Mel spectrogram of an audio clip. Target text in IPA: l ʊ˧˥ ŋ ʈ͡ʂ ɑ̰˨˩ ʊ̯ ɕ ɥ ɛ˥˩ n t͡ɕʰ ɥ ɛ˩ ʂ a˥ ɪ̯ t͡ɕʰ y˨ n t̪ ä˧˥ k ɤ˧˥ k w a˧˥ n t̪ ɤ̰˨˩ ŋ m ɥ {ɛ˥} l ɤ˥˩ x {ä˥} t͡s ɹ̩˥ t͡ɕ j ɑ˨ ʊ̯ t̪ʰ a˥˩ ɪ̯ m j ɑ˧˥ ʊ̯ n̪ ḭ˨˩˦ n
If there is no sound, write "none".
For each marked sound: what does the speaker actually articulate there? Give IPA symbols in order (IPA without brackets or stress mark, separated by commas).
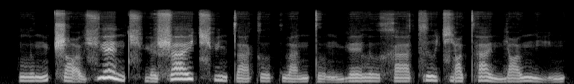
ɛ˥, ä˥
